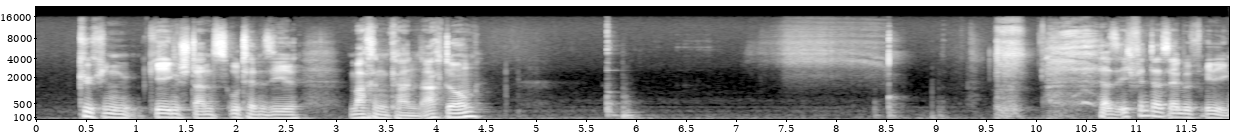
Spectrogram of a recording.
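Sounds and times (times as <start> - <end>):
speech: 0.5 - 4.5, 10.6 - 11.9
glass storage jar clinking and knocking: 5.7 - 6.0
soft hiss of rubber-sealed glass jar lid opening: 7.5 - 8.7.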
